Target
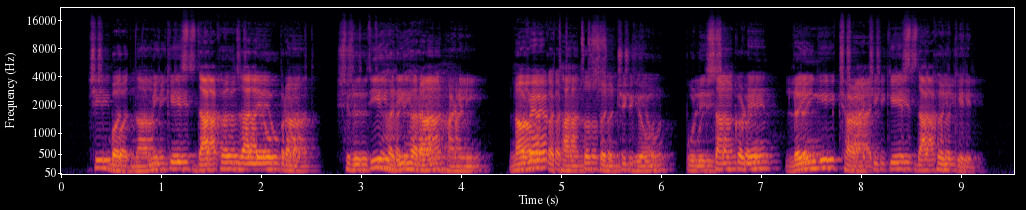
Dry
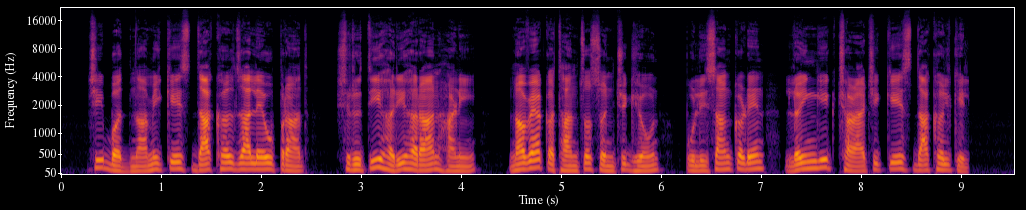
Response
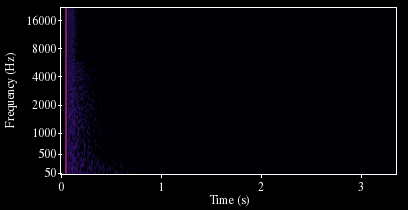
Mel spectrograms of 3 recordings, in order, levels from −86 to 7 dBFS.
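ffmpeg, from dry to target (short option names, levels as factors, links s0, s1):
-filter_complex "[0:a]asplit=2[s0][s1];[1:a]atrim=start_sample=2205,afade=t=out:st=0.18:d=0.01,atrim=end_sample=8379,adelay=67[s2];[s1][s2]afir=irnorm=-1:irlink=0,volume=0.841[s3];[s0][s3]amix=inputs=2:normalize=0,volume=0.631"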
